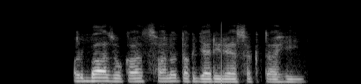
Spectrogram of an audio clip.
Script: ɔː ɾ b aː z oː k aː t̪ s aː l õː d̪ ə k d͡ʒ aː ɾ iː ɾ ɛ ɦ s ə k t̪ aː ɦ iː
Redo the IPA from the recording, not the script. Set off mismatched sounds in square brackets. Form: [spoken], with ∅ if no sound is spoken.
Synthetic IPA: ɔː ɾ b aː z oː k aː t̪ s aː l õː [t̪] ə k d͡ʒ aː ɾ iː ɾ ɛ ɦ s ə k t̪ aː ɦ iː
